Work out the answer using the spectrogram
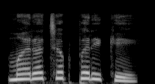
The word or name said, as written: ಮರಚಪ್ಪರಿಕೆ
